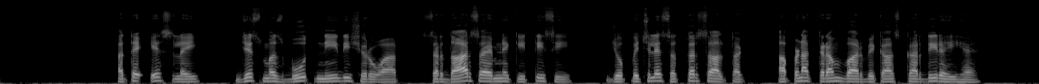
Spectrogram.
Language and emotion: Punjabi, neutral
